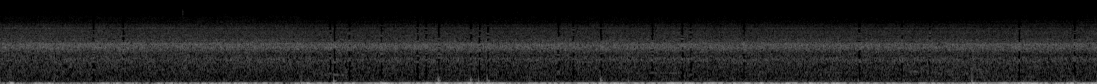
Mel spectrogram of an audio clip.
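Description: Steady rush of stream water running through a rocky canyon, getting a little louder a few seconds in, under a low rumble on the camera microphone.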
